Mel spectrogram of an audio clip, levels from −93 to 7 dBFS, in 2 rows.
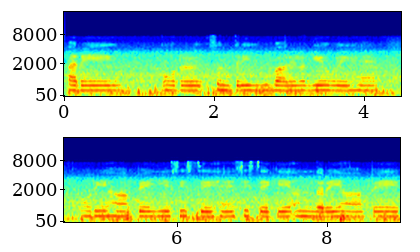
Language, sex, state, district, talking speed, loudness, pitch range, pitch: Hindi, female, Haryana, Charkhi Dadri, 125 wpm, -18 LUFS, 200-210 Hz, 205 Hz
